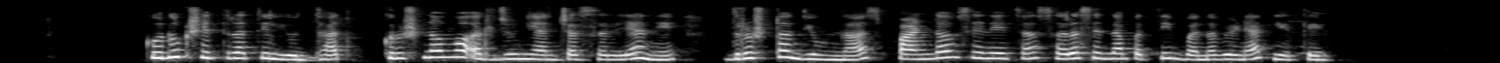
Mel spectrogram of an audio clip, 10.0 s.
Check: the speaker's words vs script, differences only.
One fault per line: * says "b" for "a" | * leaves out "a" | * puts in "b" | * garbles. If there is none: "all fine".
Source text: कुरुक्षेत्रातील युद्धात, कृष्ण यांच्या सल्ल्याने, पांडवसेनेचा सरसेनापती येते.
* puts in "व अर्जुन"
* puts in "धृष्टद्युम्नास"
* puts in "बनविण्यात"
